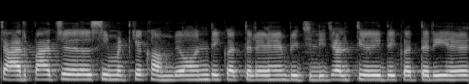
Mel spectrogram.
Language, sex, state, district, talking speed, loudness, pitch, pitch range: Hindi, female, Chhattisgarh, Bilaspur, 180 wpm, -15 LUFS, 215 Hz, 210-225 Hz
